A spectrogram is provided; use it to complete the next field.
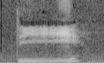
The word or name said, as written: di3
